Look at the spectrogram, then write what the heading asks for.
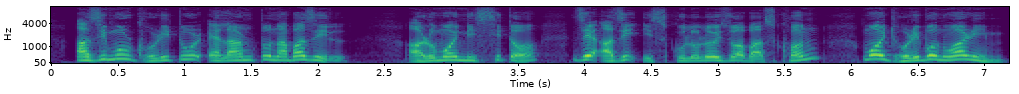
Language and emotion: Assamese, fearful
